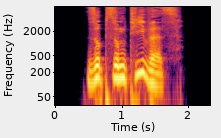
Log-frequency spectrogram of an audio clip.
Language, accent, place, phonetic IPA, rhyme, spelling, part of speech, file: German, Germany, Berlin, [zʊpzʊmˈtiːvəs], -iːvəs, subsumtives, adjective, De-subsumtives.ogg
- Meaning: strong/mixed nominative/accusative neuter singular of subsumtiv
